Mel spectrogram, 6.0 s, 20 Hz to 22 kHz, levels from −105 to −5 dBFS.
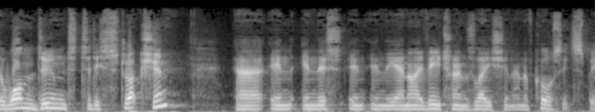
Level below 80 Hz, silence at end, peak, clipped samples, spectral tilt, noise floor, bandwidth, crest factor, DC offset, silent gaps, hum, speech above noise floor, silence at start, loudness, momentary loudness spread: -46 dBFS; 0 s; -4 dBFS; under 0.1%; -5.5 dB/octave; -45 dBFS; 16.5 kHz; 16 dB; under 0.1%; none; none; 25 dB; 0 s; -21 LUFS; 10 LU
